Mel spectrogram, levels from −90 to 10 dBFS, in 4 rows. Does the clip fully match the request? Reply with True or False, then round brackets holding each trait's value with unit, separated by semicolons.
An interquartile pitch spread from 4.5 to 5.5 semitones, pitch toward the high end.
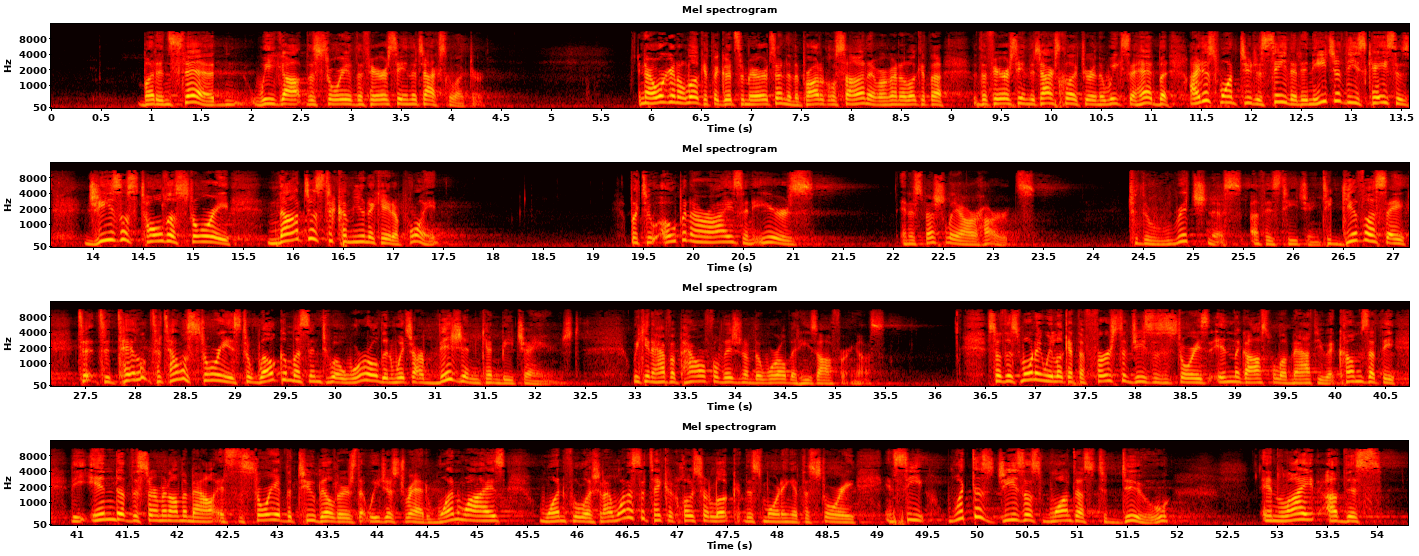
True (4.8 semitones; 195 Hz)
